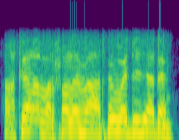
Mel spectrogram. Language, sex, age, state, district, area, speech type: Bodo, male, 60+, Assam, Chirang, rural, conversation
